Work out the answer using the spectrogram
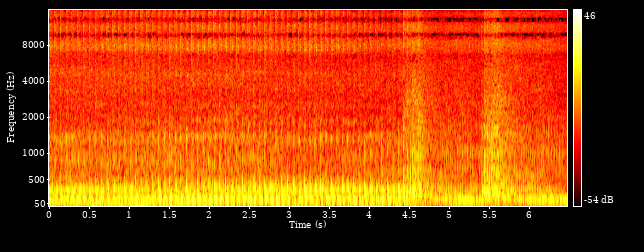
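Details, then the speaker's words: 2001 Honda TRX400EX ATV, customer reported a bog between idle and mid range: after chain and sprocket work, steady single-cylinder thump at idle, about three to four beats a second, then two clean quick throttle blips; runs smooth and healthy. "got a nice item definitely got that v-touch"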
